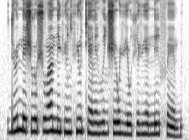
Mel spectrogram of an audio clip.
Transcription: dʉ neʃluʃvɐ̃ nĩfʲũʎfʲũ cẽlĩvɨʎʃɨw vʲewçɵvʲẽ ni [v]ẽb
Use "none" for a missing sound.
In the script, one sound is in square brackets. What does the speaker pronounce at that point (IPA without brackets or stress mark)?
f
